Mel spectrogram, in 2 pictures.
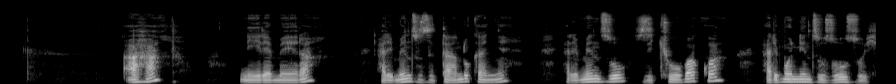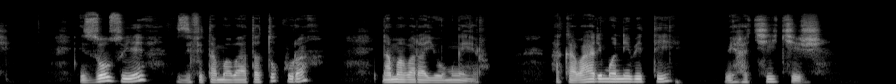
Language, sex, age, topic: Kinyarwanda, male, 18-24, government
